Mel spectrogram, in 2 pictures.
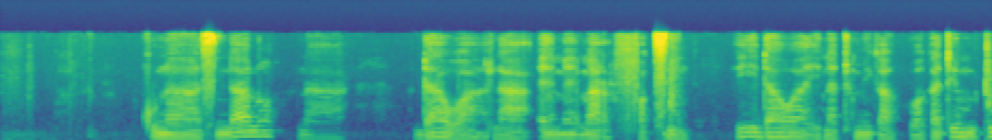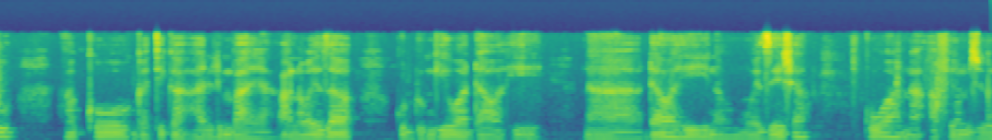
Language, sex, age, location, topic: Swahili, male, 36-49, Nakuru, health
